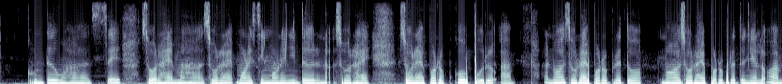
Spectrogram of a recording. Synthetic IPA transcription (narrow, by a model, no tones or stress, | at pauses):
kʰuɳʈəmaɦasɛsɔɾajmaɦasɔɾajmɔɽ̃ɛsiŋmɔɽɛɲid̪əɾɛna̰ʔsɔɾajsɔɾajpɔɾɔpkɔpuɾɔʔa | anɔwasɔɾajpɔɾɔpɾɛd̪ɔ | nɔwasɔɾajpɔɾɔpɾɛd̪ɔɲɛlɔ̰ʔa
